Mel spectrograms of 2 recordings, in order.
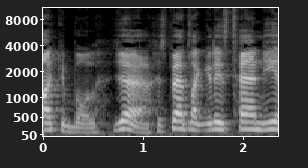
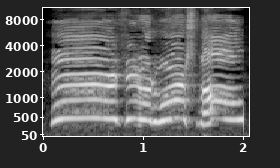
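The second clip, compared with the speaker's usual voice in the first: very high, loud cry of dismay; high, loud mock-horrified shriek; shocked wail; 8 dB louder, slower than usual. Real, not acted. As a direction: wail it like you can't believe your eyes. Reacting to scene on screen.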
